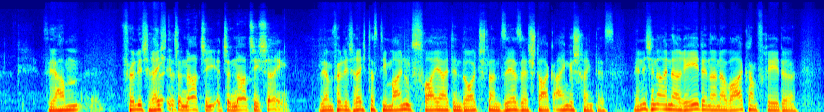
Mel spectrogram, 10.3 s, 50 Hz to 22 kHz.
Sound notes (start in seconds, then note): 0.4 speaking German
